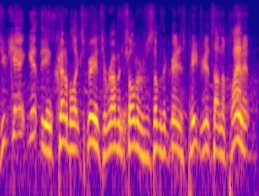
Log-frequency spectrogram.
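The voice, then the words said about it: Worn-out, strained voice. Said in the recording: “Sorry for my voice ... I've been doing literally about 12 hours of radio in 2 days, so it's a little bit out of control”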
